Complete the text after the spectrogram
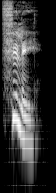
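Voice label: "filly", British English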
